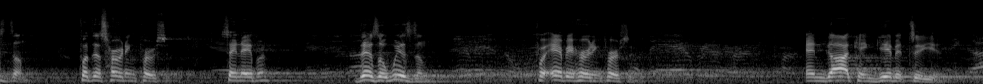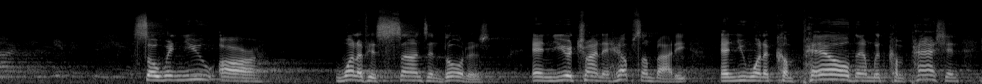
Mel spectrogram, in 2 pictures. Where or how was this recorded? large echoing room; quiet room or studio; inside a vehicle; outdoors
large echoing room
